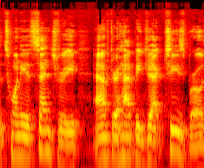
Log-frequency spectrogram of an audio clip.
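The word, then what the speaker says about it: Chesbro: And Woods, 49, is the second most of the 20th century after Happy Jack cheese bro. That's actually how his last name is pronounced in 1904 who started 51.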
